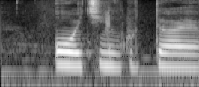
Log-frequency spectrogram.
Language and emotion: Russian, positive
